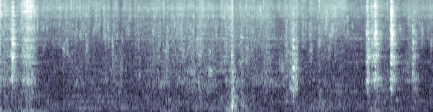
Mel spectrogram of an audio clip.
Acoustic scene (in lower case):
kitchen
